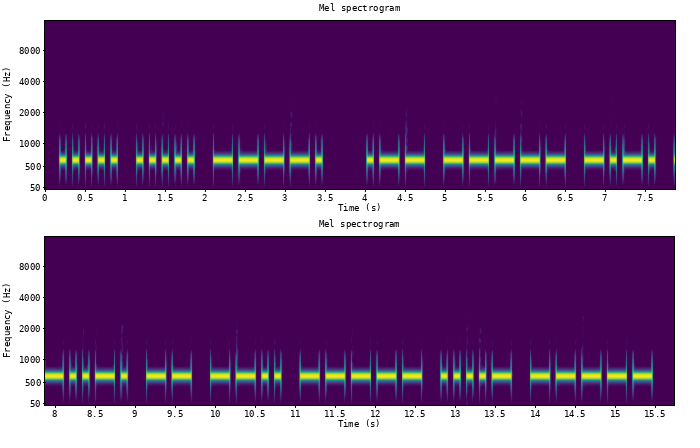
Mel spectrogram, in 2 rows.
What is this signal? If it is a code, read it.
Morse code, heard as a keyed tone, about 15 wpm, 650 Hz. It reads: 559 W0C/MZ040
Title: SOTA QSO Practice 15wpm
